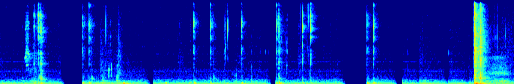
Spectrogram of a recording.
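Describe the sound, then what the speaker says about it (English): Bursts of typing on a computer keyboard, with rapid clustered key clicks separated by brief silent pauses and a sharper clack near the end, close and fairly quiet. "I'm going to type it."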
